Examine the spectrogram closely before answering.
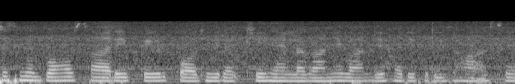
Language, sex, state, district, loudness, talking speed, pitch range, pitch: Hindi, female, Haryana, Rohtak, -16 LUFS, 150 wpm, 155-170 Hz, 165 Hz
